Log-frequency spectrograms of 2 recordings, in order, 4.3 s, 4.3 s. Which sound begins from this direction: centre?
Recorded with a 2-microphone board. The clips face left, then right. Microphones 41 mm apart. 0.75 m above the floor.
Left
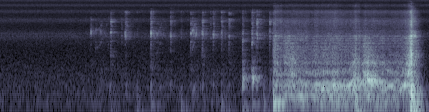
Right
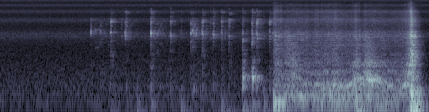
Scissors, at 0.9 s.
